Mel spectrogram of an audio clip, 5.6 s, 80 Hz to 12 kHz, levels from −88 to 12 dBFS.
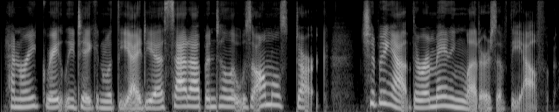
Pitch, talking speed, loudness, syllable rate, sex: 240 Hz, 225 wpm, -19 LUFS, 6.4 syllables/s, female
